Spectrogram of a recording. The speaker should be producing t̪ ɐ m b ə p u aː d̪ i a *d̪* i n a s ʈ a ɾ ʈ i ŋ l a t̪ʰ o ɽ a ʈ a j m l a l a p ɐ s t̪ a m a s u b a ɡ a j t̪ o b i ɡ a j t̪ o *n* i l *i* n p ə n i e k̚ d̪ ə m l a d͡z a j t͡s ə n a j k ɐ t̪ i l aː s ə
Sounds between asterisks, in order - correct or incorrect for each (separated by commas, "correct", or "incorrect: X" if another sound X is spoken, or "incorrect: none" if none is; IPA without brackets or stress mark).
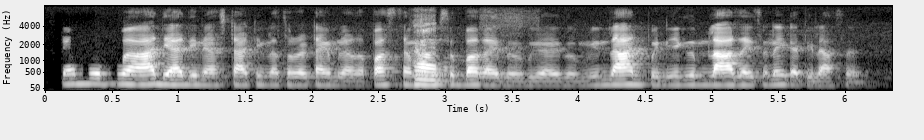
correct, incorrect: m, incorrect: a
